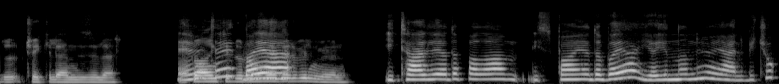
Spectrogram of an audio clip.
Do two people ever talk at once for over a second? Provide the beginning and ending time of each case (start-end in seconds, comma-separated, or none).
1.8-3.0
